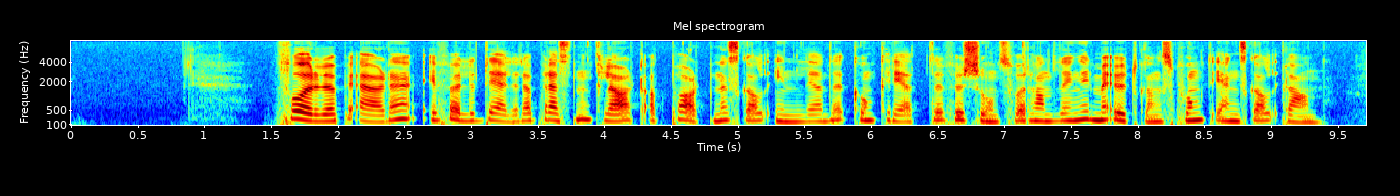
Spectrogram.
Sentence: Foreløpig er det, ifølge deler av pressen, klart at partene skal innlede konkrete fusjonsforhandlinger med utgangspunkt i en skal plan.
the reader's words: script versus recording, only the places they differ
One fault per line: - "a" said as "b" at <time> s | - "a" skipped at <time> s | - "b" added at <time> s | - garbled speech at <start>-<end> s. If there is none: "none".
none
